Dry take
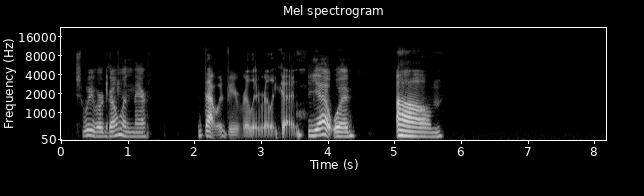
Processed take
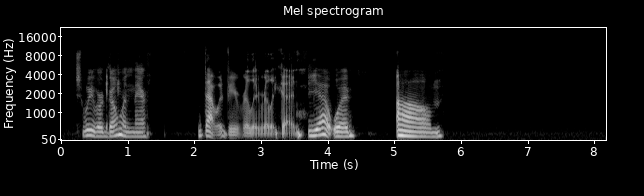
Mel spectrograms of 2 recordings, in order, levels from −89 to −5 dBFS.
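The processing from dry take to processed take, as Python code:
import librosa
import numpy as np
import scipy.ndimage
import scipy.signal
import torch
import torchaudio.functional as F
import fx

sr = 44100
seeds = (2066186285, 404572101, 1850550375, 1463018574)

y = fx.graphic_eq_15(x, sr, hz=(250, 630, 1600), db=(7, -7, -7))
y = fx.env_lowpass_down(y, sr, base_hz=1200.0, full_db=-19.5)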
